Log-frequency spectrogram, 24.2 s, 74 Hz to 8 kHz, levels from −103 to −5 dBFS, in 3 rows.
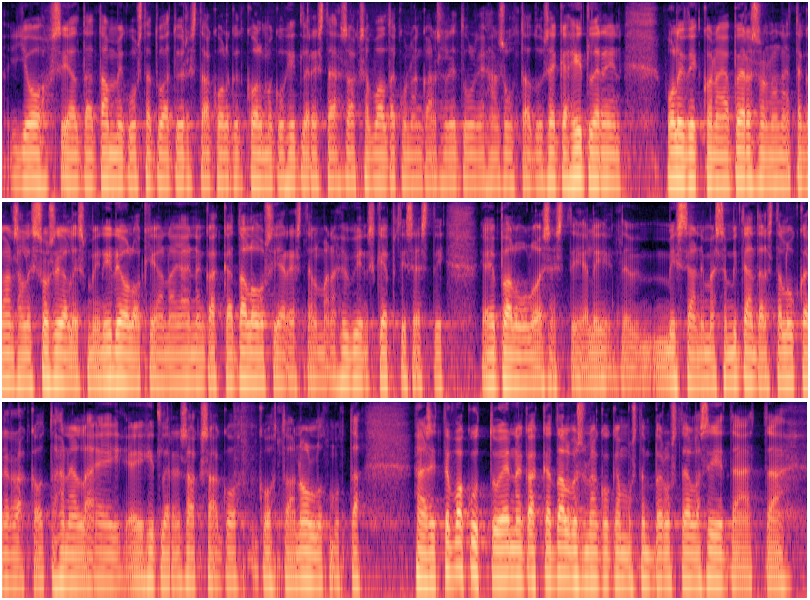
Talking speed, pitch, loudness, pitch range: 130 wpm, 110 Hz, -23 LUFS, 105-115 Hz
